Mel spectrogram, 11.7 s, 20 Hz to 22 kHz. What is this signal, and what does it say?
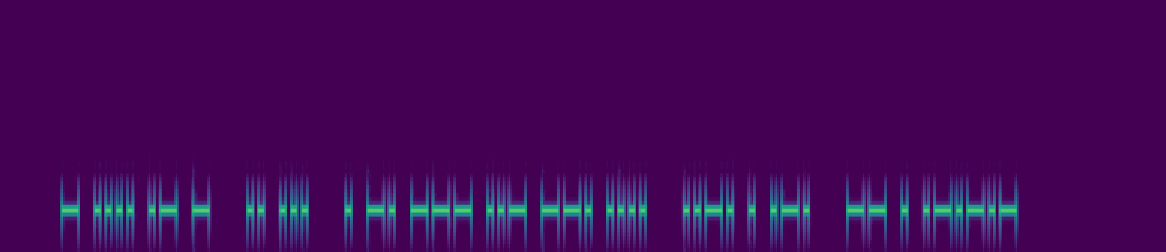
Morse code, heard as a keyed tone, about 22 wpm, 700 Hz. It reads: THAT IS ENOUGH FER ME.
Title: Sentences from Top 400 Words and Abbreviations 22wpm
